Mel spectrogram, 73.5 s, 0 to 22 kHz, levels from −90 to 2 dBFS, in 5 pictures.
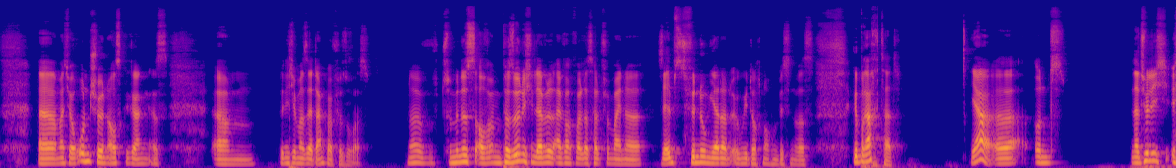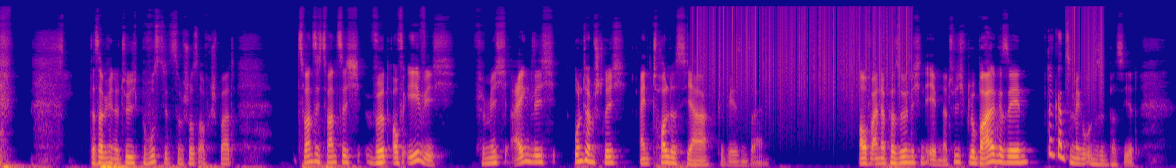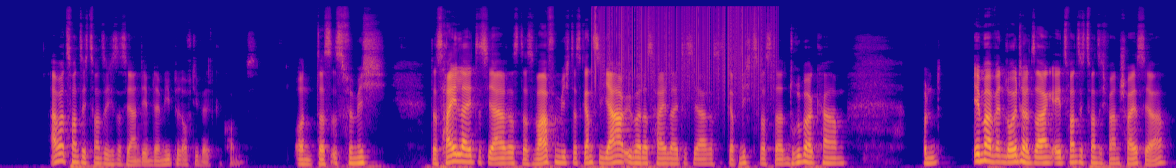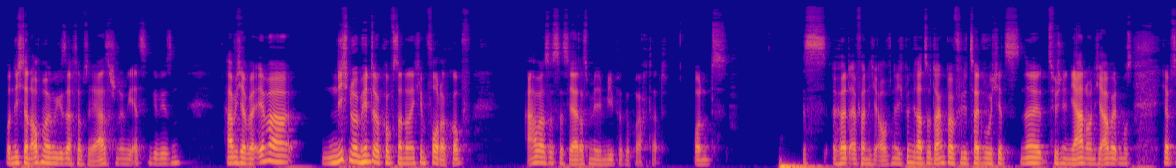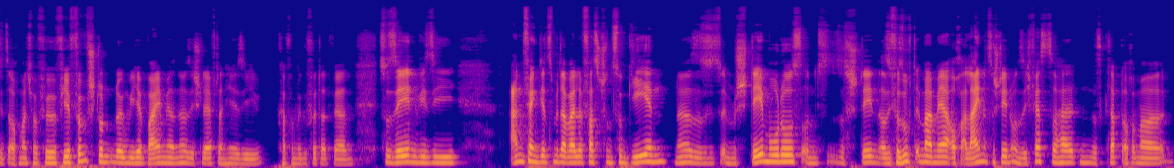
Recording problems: crackling; noticeable; from 23 to 26 s, at 28 s and from 37 to 39 s; 15 dB below the speech

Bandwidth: 18.5 kHz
